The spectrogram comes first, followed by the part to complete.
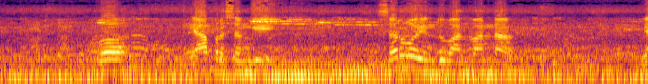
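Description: A man speaking Marathi in short phrases with pauses between them, over a steady low background hum.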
